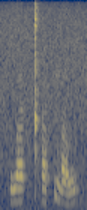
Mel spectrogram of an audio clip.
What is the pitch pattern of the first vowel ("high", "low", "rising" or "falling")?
rising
